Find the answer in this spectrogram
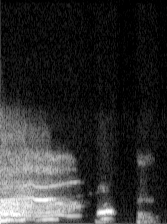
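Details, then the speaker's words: Stridor imitated in the throat by an adult EMT lecturer: a harsh, high-pitched crowing breath sound, demonstrating stridor from a narrowed upper airway. "that's coming from my throat but that's what it sounds like in here that's actually Strider which we'll talk about later"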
